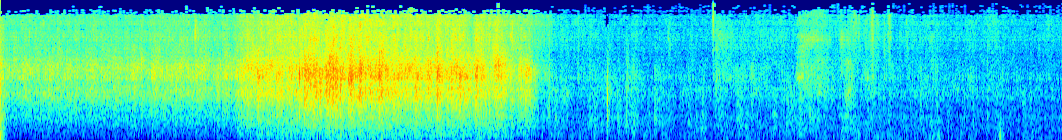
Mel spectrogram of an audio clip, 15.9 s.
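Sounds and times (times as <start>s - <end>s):
audience applause: 0.0s - 8.2s.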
